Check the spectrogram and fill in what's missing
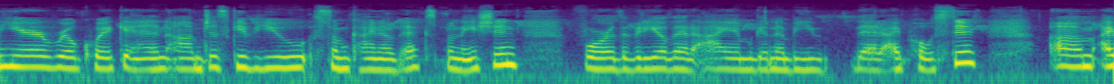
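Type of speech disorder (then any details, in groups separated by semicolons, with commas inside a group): None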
